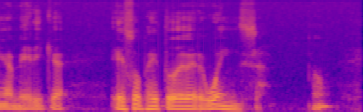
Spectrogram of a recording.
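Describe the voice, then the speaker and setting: A man with a Venezuelan accent speaks at a moderate pace, his fairly low voice showing ordinary pitch variation. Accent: Venezuelan, clearly non-peninsular. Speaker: hispanist, former professor. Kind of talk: interview.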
